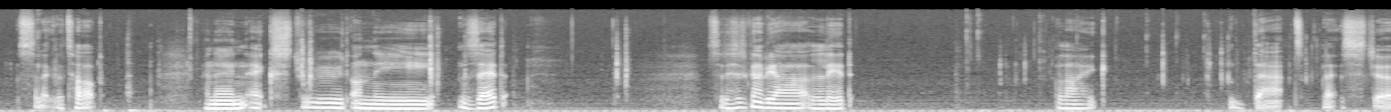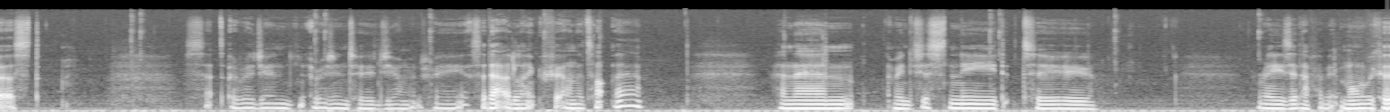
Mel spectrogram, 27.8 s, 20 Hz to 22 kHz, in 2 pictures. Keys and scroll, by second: 3.0 e, 12.4 Tab, 22.0 Tab.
